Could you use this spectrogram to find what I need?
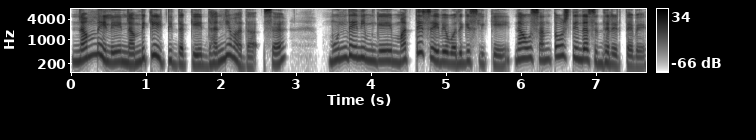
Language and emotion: Kannada, happy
